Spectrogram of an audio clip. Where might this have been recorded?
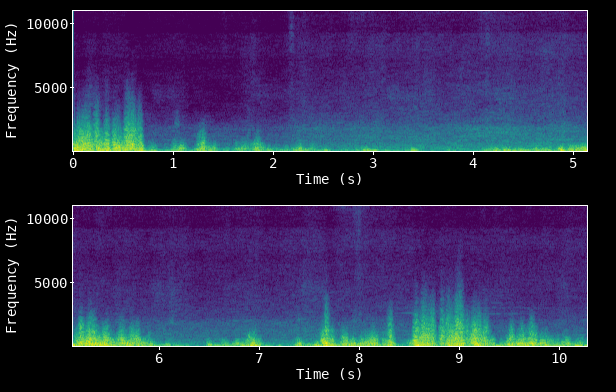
in a residential area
